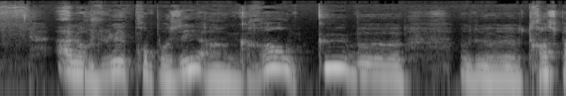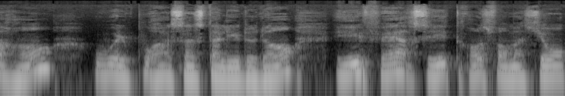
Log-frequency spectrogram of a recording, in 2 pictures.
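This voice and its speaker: At a very slow pace, a somewhat breathy voice with a dark, mellow tone comes through on a very clean recording with a silent background. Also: man, medium pitch for a man. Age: 80s+. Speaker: street theatre director. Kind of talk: interview. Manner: halting.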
